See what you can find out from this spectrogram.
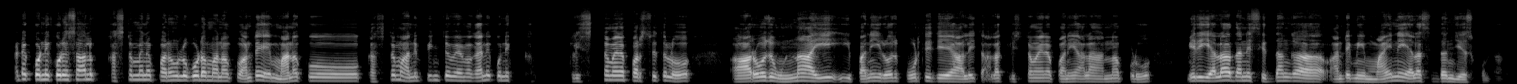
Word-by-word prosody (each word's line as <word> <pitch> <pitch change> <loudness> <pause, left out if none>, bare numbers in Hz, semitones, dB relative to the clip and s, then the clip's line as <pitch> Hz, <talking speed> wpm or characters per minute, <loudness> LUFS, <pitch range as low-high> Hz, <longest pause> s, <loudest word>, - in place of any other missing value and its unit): అంటే 240 - -1
కొన్ని 225 -1 +6
కొన్ని 225 -1 +7
సార్లు, 225 +1 +4 0.2
కష్టమైన 215 +5 -3
పనులు 195 +1 +3
కూడా 195 -1 +5
మనకు 170 -2 0
అంటే 205 +6 0 0.2
మనకు, 170 0 +2 0.6
కష్టం 195 +10 -6
అనిపించవేమో 185 0 -4
గాని 210 +6 +1
కొన్ని, 190 -1 -4 0.6
క్లిష్టమైన 205 +9 -1
పరిస్థితుల్లో 175 -3 -1 0.6
"ఆరోజు 175 +4 +5
ఉన్నాయి. 160 +1 +4 0.2
ఈ - - -4
పని 135 +5 0
ఈరోజు 155 +1 0
పూర్తి 160 +3 -4
చేయాలి. 140 -1 +2
చాలా 145 - -4
క్లిష్టమైన 155 +3 -4
పని". 135 +1 -3
అలా 135 0 -3
అన్నప్పుడు, 135 -3 -7 0.5
మీరు 170 0 +2
ఎలా 195 +1 +7
దాన్ని 180 -1 +1
సిద్ధంగా, 165 +2 -1 0.4
అంటే 145 - -2
మీ 135 - 0
మైండ్‌ని 165 +7 0
ఎలా 155 - +1
సిద్ధం 140 +1 -2
చేసుకుంటారు? 100 -4 -10
170 Hz, 150 wpm, -24 LUFS, 145-190 Hz, 0.6 s, కొన్ని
